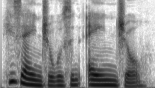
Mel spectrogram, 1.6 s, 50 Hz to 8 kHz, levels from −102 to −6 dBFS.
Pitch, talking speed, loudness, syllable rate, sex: 165 Hz, 190 wpm, -17 LUFS, 5.1 syllables/s, female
